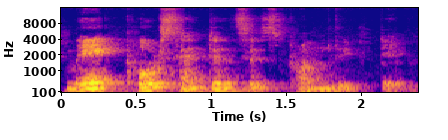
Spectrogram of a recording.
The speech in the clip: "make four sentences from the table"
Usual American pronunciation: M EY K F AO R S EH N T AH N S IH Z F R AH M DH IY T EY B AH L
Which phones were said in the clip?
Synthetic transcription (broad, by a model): M EY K P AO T S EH N T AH N S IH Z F R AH M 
